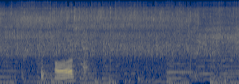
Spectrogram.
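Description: Chicken fries crackle and sizzle in hot oil in a pan, a continuous bubbling hiss broken by a brief spoken word and a short clatter.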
